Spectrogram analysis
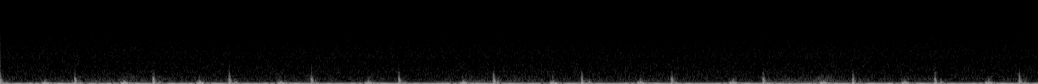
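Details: Own heart recorded at rest while keeping still for a long recording; steady, regular lub-dub at about 70 a minute over a low hum; normal, relaxed heart sounds.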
